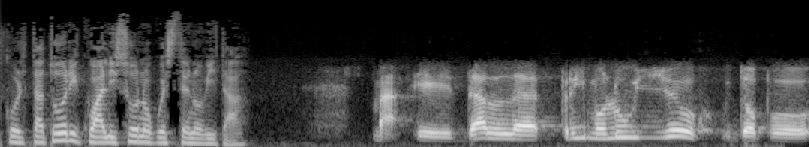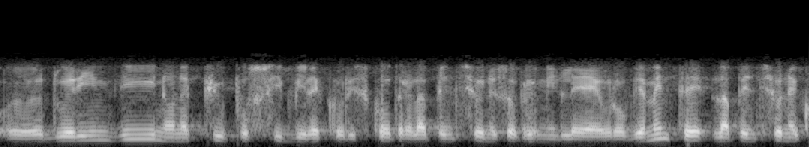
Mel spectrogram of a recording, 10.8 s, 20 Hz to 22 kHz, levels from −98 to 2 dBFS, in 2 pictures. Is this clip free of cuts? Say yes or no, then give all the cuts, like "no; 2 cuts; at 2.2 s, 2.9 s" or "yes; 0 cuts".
yes; 0 cuts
